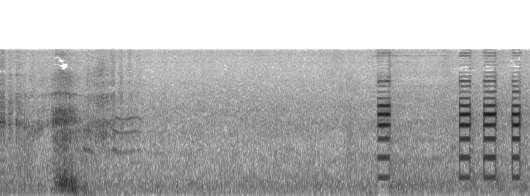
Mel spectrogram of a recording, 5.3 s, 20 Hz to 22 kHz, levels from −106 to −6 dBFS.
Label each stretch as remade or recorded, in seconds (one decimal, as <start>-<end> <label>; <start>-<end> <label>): 0.0-3.7 recorded; 3.7-4.5 remade; 4.5-5.3 recorded

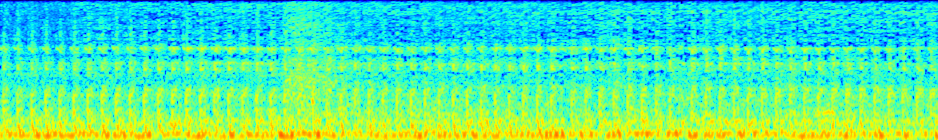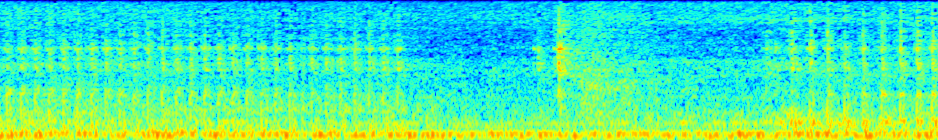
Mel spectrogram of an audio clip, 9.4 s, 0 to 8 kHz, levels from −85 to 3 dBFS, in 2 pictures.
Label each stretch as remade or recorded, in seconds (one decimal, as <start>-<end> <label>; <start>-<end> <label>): 0.0-2.8 recorded; 2.8-3.4 remade; 3.4-9.4 recorded

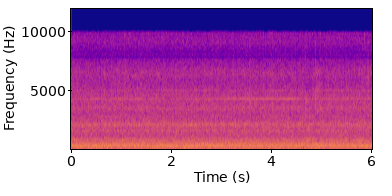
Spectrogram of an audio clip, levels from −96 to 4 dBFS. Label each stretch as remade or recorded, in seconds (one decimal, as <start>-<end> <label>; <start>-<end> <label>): 0.0-4.6 recorded; 4.6-5.1 remade; 5.1-6.0 recorded

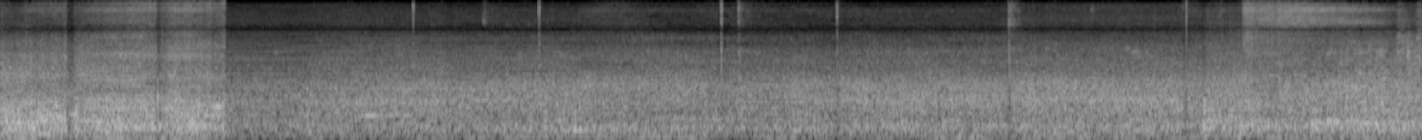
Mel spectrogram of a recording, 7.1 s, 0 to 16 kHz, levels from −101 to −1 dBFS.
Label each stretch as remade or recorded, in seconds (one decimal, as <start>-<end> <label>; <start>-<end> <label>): 0.0-1.1 remade; 1.1-2.9 recorded; 2.9-5.1 remade; 5.1-5.9 recorded; 5.9-6.4 remade; 6.4-7.1 recorded

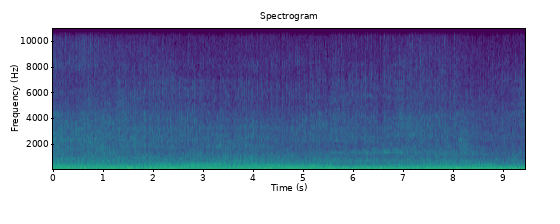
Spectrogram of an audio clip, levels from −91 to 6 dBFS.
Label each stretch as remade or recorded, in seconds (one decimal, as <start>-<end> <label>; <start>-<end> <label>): 0.0-9.4 recorded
